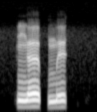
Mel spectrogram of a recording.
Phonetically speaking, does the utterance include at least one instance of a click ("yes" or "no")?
no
